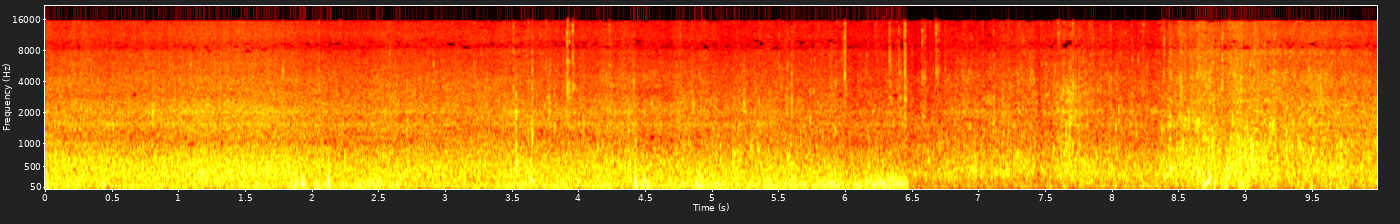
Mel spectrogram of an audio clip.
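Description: Waves wash against rocks close by.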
